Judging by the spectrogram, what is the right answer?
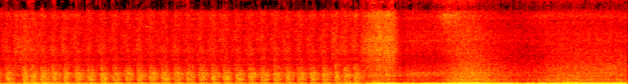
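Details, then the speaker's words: Valiant Charger VH being restarted after weeks sitting: starter churns evenly about three beats a second without catching; crank no start, suspected fuel starvation or running out of fuel. "that sounded like it was running out of fuel again"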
